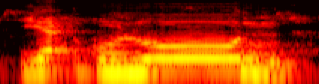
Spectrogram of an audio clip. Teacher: الف مدہ ایک الف کے برابر کھینچ کر پڑھیں گے ، یأکلون، واو مدہ بھی ایک الف کے برابر کھینچ کر · وقف کی صورت میں نون ساکن پڑھنا ہے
